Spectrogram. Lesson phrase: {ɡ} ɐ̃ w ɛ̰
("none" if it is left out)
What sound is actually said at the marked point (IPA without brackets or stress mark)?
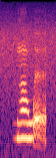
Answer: ɡ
